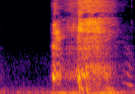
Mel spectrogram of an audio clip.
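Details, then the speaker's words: Allergic sneezing fit triggered by dust from books: a single sharp, forceful sneeze with a brief in-breath before it, one of repeated sneezes. "holy [ __ ] I have to sneeze again see this is how I am with the dust it just keeps going and going and going"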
